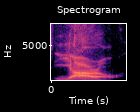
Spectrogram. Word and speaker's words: Jarl: So the J is pronounced Y. So it's that's why you get that Yanese. It's it's yarl.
